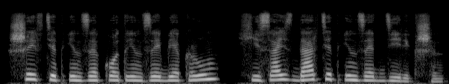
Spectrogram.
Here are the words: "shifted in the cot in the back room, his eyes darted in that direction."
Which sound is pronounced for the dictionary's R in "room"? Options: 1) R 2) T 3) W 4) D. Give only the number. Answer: 1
